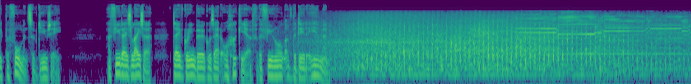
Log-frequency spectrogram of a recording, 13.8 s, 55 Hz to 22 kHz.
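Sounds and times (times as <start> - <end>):
speech: 0.0 - 1.3, 2.1 - 7.3
Iroquois helicopters rotor chop: 5.4 - 13.8
whining helicopter engine: 6.6 - 13.8.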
